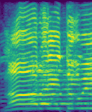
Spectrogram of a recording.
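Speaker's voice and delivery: loud, high rallying cry; forceful slogan shout. Real, not acted. Preacher leading the crowd in the takbir, forceful shout. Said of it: "জোর দিয়ে বলি তো বাপ".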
